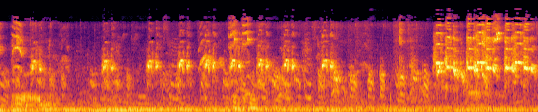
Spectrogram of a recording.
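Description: Caged birds squawking in short, repeated calls, a few a second, which turn louder and denser about six and a half seconds in, over a low steady hum.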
